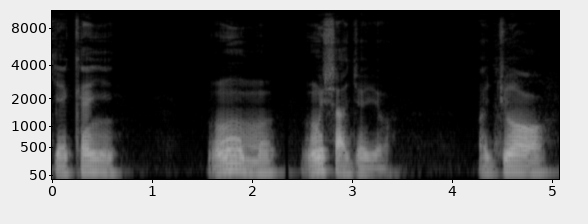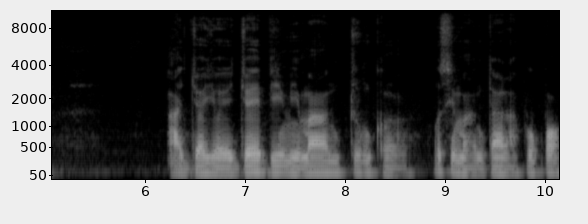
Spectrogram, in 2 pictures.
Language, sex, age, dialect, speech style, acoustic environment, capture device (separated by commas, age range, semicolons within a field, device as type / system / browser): Yoruba, male, 25-34, Nigeria - Ibadan, excited, silence, mobile / Linux / Chrome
